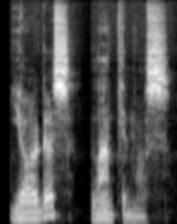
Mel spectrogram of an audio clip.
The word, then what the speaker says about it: Yorgos Lanthimos: Will you pronounce the director's name? Yeah. Yorgos Lanthimos.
